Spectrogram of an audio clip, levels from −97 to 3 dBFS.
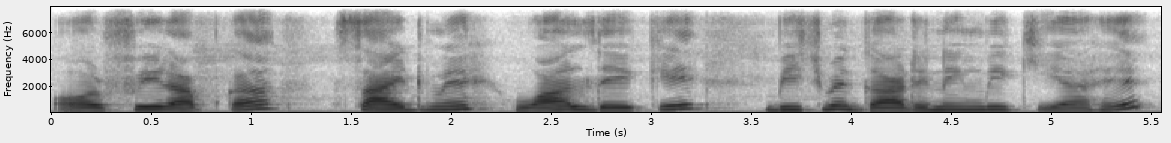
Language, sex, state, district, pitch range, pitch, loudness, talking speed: Hindi, female, Arunachal Pradesh, Lower Dibang Valley, 205-245 Hz, 225 Hz, -19 LUFS, 140 wpm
